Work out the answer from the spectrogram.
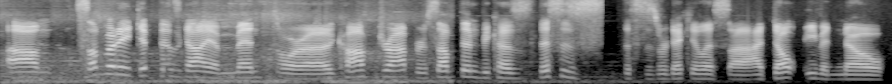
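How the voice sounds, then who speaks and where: A man does color commentary on a live esports broadcast, hesitant, with plenty of fillers and laughter. His voice is bright and forceful, a little higher than most men's. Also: expressive, moderate pace, hardly any pauses, slight background noise.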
